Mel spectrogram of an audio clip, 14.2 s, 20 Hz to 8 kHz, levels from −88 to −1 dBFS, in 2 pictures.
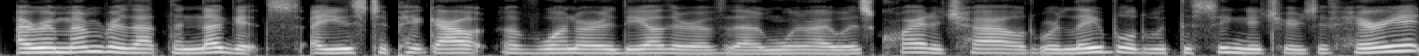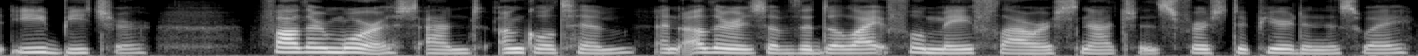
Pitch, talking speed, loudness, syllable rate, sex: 210 Hz, 210 wpm, -18 LUFS, 5.6 syllables/s, female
